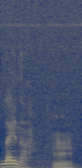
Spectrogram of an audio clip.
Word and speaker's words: Lene: about Elena love it a lot of people he pronounced it Lina by the way but Lena is the proper pronunciation yes I've heard lots of different variations yeah well but it you know I t been spelled like Lena but yet pronounced Lena well it's a foreign name you see the first part of my name is German and it's pronounced Lena okay second part is you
